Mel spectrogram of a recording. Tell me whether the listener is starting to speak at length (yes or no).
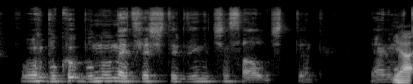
no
